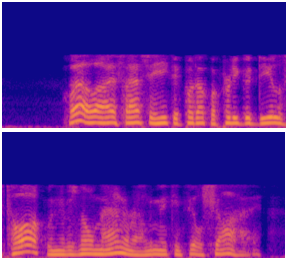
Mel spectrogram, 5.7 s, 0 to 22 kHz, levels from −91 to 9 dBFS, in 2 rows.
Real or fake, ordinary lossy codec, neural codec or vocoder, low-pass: fake; AAC, 16 kbps; autoencoder, 48 kHz, 32 numbers a frame, DAC-VAE, trained on Japanese speech; 7.2 kHz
